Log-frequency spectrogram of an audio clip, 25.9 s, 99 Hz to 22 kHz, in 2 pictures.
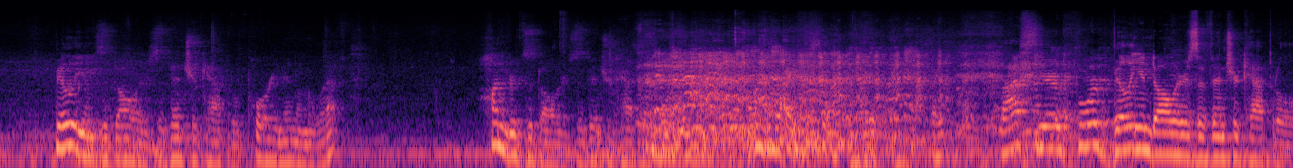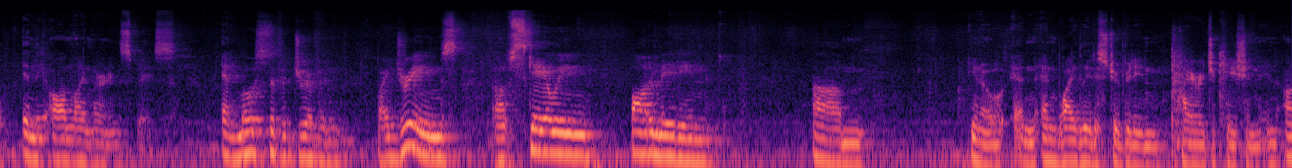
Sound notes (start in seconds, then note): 6.3 laughter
